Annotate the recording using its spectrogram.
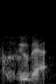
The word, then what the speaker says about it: Zubac: The Hawks receive Jeremy Lin from the Nets and Avdija Zubac from the Lakers, as well as, yes, I think it's pronounced Zubats. I don't know how, but I've heard it pronounced that way several times, and it doesn't make any sense to me, but apparently that's how it's pronounced.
